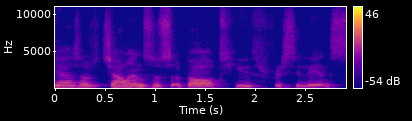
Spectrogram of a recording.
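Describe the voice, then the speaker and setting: A woman's monotone, flat delivery in a very clean recording with a silent background. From Finland. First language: Thai. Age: 20s. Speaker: university student. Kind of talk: interview.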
